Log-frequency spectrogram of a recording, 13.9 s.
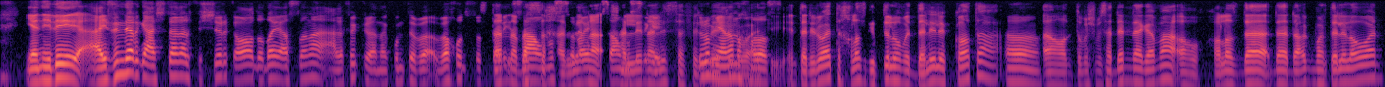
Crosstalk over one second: present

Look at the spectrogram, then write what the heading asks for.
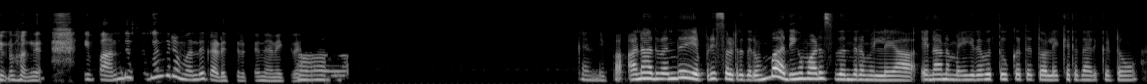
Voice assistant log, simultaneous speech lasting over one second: none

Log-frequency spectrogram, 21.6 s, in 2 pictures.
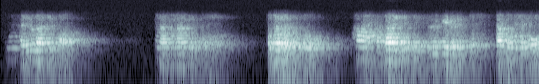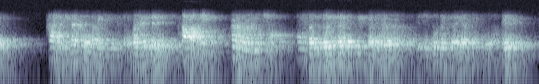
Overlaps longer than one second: none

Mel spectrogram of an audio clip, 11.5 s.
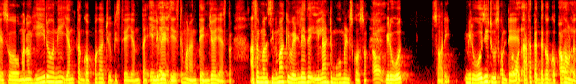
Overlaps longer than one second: none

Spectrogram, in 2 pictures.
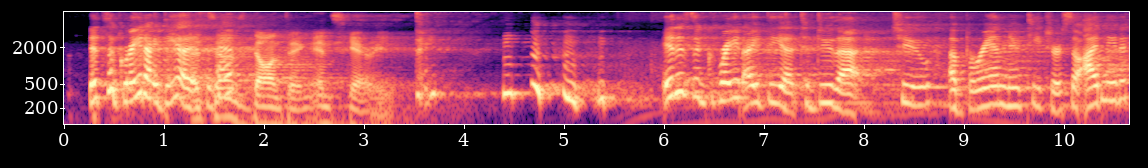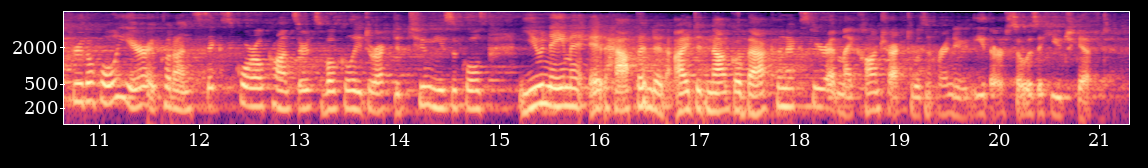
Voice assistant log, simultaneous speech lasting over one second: none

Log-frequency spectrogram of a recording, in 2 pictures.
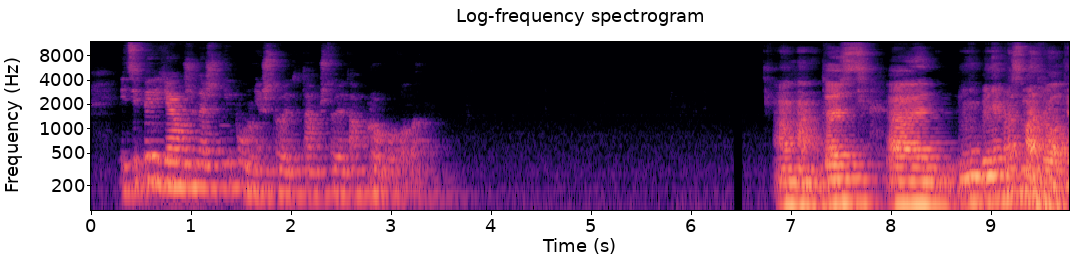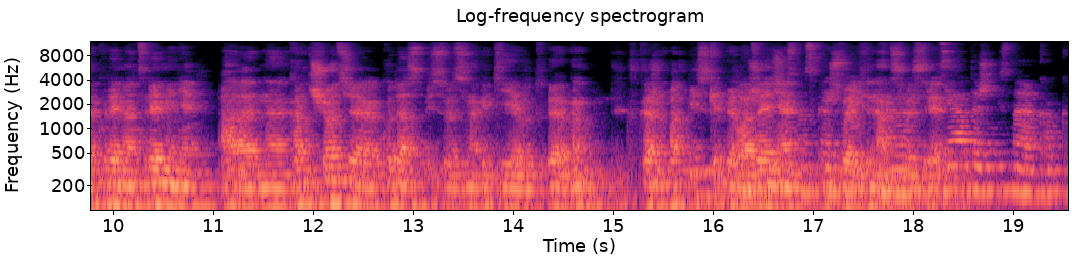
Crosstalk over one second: present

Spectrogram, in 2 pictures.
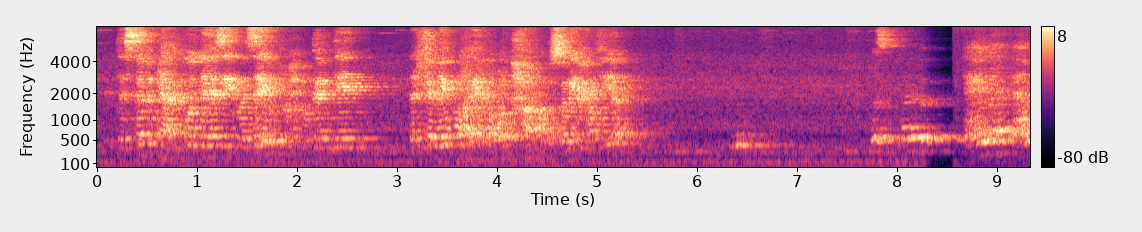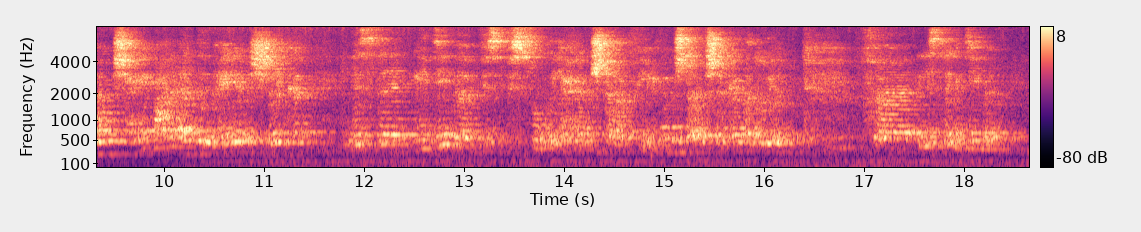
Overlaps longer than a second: none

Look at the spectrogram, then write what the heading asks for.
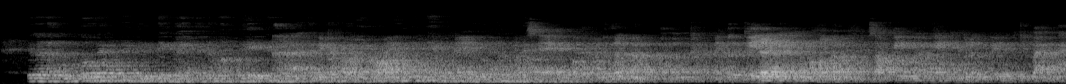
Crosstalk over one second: present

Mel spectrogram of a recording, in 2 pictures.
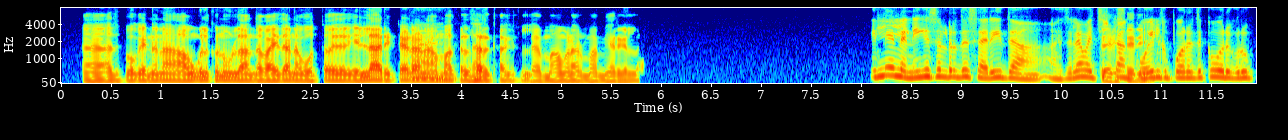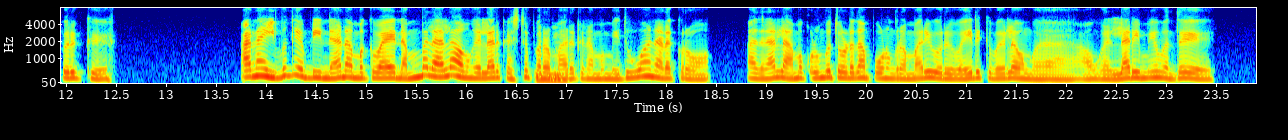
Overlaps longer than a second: none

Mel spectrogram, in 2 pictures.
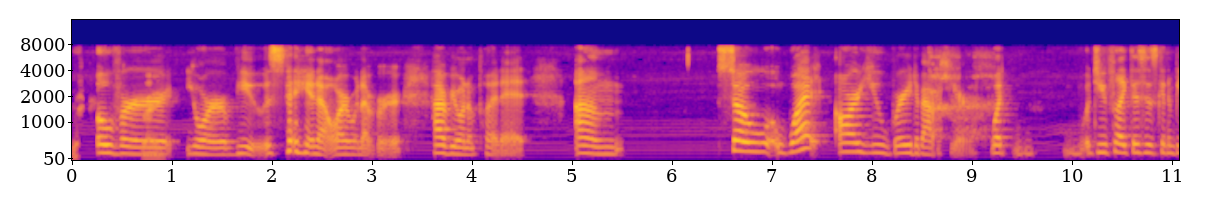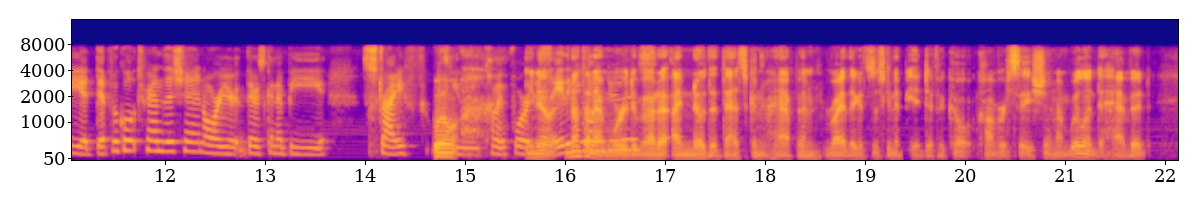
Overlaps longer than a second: present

